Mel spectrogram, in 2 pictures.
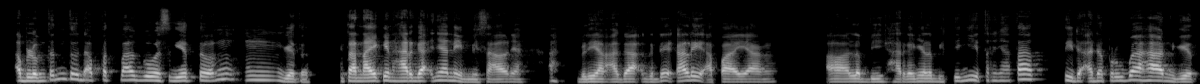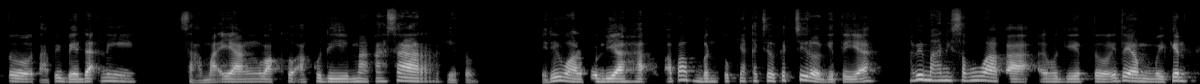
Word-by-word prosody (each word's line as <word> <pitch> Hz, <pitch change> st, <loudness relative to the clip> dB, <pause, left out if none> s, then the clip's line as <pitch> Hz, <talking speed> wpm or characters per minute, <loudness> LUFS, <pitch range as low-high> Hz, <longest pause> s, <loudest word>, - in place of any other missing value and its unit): eee, 175 Hz, -, +4 dB
belum 165 Hz, 0 st, +6 dB
tentu 250 Hz, +3 st, 0 dB
dapat 200 Hz, +2 st, -2 dB
bagus 190 Hz, -4 st, +3 dB
gitu 170 Hz, +1 st, +2 dB, 0.3 s
mhm, 200 Hz, -3 st, -4 dB
gitu. 130 Hz, -5 st, +1 dB, 0.4 s
Kita 165 Hz, -, +6 dB
naikin 165 Hz, +3 st, +5 dB
harganya 165 Hz, +4 st, +4 dB
nih, 160 Hz, -7 st, 0 dB
misalnya, 120 Hz, +1 st, -2 dB, 0.3 s
"Ah, 145 Hz, -, -21 dB
beli 125 Hz, +3 st, 0 dB
yang 125 Hz, -, 0 dB
agak 130 Hz, +1 st, +2 dB
gede 125 Hz, +8 st, -2 dB
kali, 175 Hz, +3 st, +3 dB
apa 125 Hz, +3 st, 0 dB
yang, 125 Hz, -1 st, 0 dB, 0.7 s
eee, 130 Hz, 0 st, +1 dB
lebih 130 Hz, 0 st, 0 dB
harganya 130 Hz, +2 st, 0 dB
lebih 130 Hz, -1 st, -9 dB
tinggi," 180 Hz, +3 st, -3 dB
ternyata 180 Hz, +6 st, 0 dB, 0.3 s
tidak 165 Hz, -3 st, 0 dB
ada 165 Hz, -, 0 dB
perubahan, 175 Hz, -2 st, +3 dB
gitu. 130 Hz, 0 st, -1 dB
Tapi 150 Hz, -, -8 dB
beda, 120 Hz, +3 st, +1 dB
nih, 145 Hz, -5 st, -7 dB, 0.4 s
sama 105 Hz, +6 st, -8 dB
yang 125 Hz, 0 st, 0 dB
waktu 125 Hz, 0 st, -2 dB
aku 115 Hz, +6 st, -7 dB
di 130 Hz, -1 st, -2 dB
Makassar 140 Hz, 0 st, 0 dB
gitu. 100 Hz, -1 st, -13 dB, 0.7 s
Jadi 160 Hz, -, -2 dB
walaupun 140 Hz, -3 st, +1 dB
dia 135 Hz, -1 st, +7 dB
ha 135 Hz, 0 st, -3 dB, 0.2 s
apa, 210 Hz, 0 st, -1 dB
bentuknya 145 Hz, +1 st, -7 dB
kecil-kecil 165 Hz, -, 0 dB
gitu 120 Hz, +1 st, -6 dB
ya, 135 Hz, +7 st, +1 dB, 0.4 s
tapi 215 Hz, +6 st, +1 dB
manis 185 Hz, -1 st, -3 dB
semua, 180 Hz, -3 st, +1 dB
Kak, 125 Hz, -1 st, +1 dB, 0.2 s
begitu. 130 Hz, +1 st, -3 dB
Itu 165 Hz, -, -4 dB
yang 145 Hz, -5 st, +2 dB
bikin, 130 Hz, +7 st, 0 dB
150 Hz, 145 wpm, -24 LUFS, 130-175 Hz, 0.7 s, dia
